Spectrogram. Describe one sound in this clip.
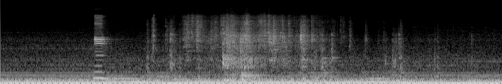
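Soil and stones tip from a digger bucket into a dumper with a rattling thud.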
